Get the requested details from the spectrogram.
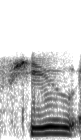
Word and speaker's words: Hugh: But, yes, my name is Hugh, H-U-G-H. The last name is Trawlson. That's spelled T like Tom, R-A-U-L-S-E-N like Nancy.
